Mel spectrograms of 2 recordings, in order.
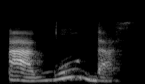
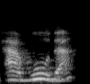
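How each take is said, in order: First: Agudas very slow, a-GU-das; syllable by syllable. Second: Said in the usual way. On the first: Shown as a demonstration. Teacher counting syllables for students, Agudas very slowly syllable by syllable. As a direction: stretch Agudas into three separate syllables. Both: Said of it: "¿cuántas sílabas tiene?".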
